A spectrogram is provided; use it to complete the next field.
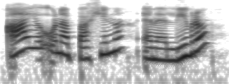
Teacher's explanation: it is super important to note that it should be pronounced with a rising intonation, just like we do in English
